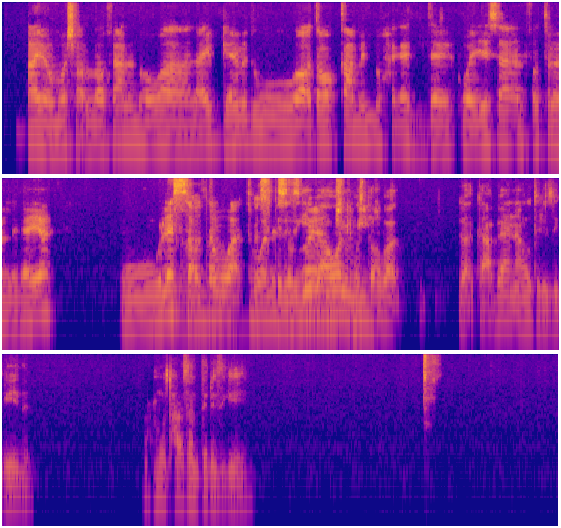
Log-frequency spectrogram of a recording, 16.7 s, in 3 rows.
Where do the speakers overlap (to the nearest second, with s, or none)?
7 s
